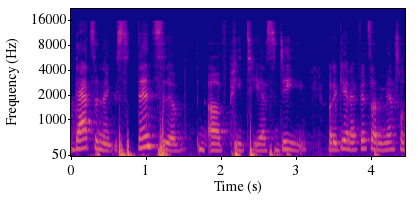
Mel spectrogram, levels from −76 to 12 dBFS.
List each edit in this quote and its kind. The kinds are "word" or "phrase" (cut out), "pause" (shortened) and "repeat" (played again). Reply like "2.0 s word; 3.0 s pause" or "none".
1.8 s word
